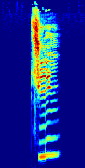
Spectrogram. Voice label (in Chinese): "jūn", pinyin; pinyin2; pinyinji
